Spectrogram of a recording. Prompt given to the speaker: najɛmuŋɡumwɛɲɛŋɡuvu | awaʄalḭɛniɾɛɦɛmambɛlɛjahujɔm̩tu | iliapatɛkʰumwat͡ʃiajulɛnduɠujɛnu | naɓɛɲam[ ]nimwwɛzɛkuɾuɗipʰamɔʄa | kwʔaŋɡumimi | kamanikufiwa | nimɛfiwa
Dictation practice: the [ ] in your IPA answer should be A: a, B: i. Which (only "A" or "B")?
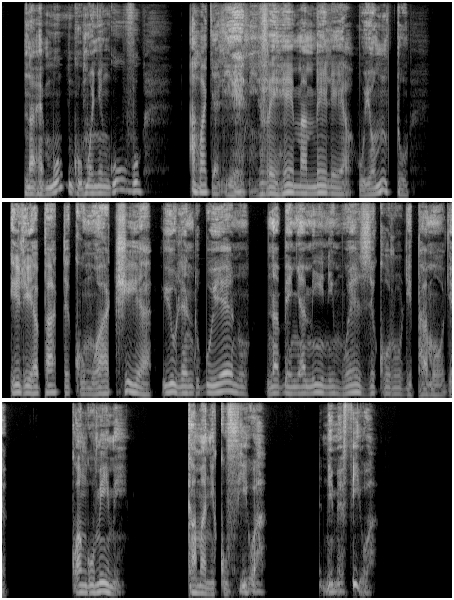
B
